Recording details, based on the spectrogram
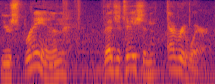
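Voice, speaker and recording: With lively intonation, the man talks at an average speed. There is some breathiness in his voice. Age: 60s. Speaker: chiropractor. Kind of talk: casual tutorial. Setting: outdoors at home. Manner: relaxed, hesitant with many fillers.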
